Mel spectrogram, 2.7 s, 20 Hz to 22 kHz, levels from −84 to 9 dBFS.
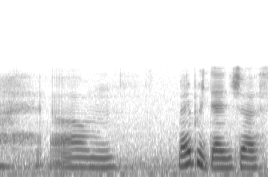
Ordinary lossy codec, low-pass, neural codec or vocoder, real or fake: none; 5.4 kHz; none; real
